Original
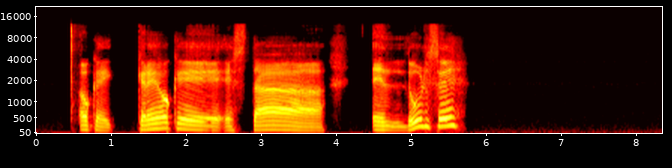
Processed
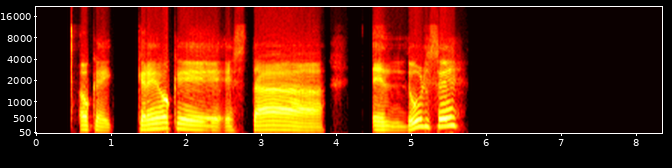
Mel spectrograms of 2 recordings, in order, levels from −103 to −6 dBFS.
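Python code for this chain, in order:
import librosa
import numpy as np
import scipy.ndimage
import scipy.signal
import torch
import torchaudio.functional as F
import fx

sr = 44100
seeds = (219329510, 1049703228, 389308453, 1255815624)

y = fx.law_mismatch(x, sr, coded='A')
y = F.gain(torch.from_numpy(y), 8.5).numpy()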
